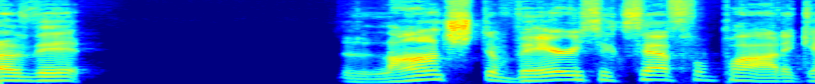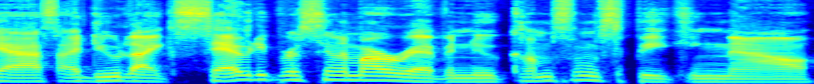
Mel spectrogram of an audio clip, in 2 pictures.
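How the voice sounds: Soft-spoken and at a medium pitch, a man talks with lively intonation. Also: fairly bright tone.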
